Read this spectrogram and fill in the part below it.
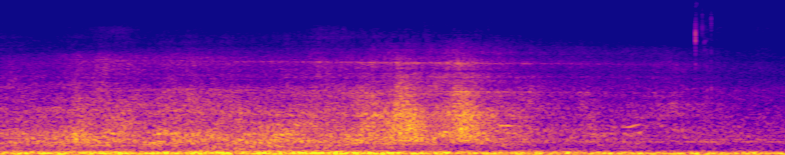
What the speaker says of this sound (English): There goes that Ryanair.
